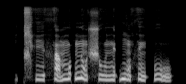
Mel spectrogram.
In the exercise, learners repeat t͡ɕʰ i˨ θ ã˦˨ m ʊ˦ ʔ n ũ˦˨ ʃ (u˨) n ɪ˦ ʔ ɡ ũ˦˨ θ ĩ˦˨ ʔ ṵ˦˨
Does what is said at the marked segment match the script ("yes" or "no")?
yes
